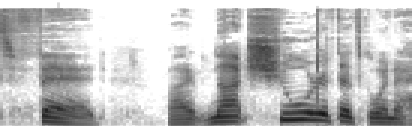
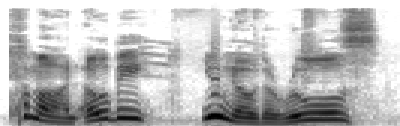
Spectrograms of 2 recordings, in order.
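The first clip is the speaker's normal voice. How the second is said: higher, louder impatient urging; 5 semitones higher, 7 dB louder than usual. Acted. The cat impatiently pushing Obie to keep playing. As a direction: hurry her along, fed up. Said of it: "The cat let out an impatient sigh".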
